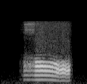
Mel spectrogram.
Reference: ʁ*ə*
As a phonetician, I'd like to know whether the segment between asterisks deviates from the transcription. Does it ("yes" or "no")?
yes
